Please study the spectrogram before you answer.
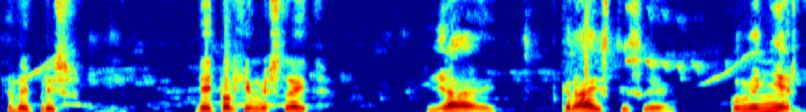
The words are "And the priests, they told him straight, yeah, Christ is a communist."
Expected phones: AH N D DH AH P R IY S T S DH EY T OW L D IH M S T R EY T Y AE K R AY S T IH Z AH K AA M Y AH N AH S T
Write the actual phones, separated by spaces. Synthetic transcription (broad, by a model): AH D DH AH P R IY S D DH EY T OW L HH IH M S T R EY T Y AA K R AY S T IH S AH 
